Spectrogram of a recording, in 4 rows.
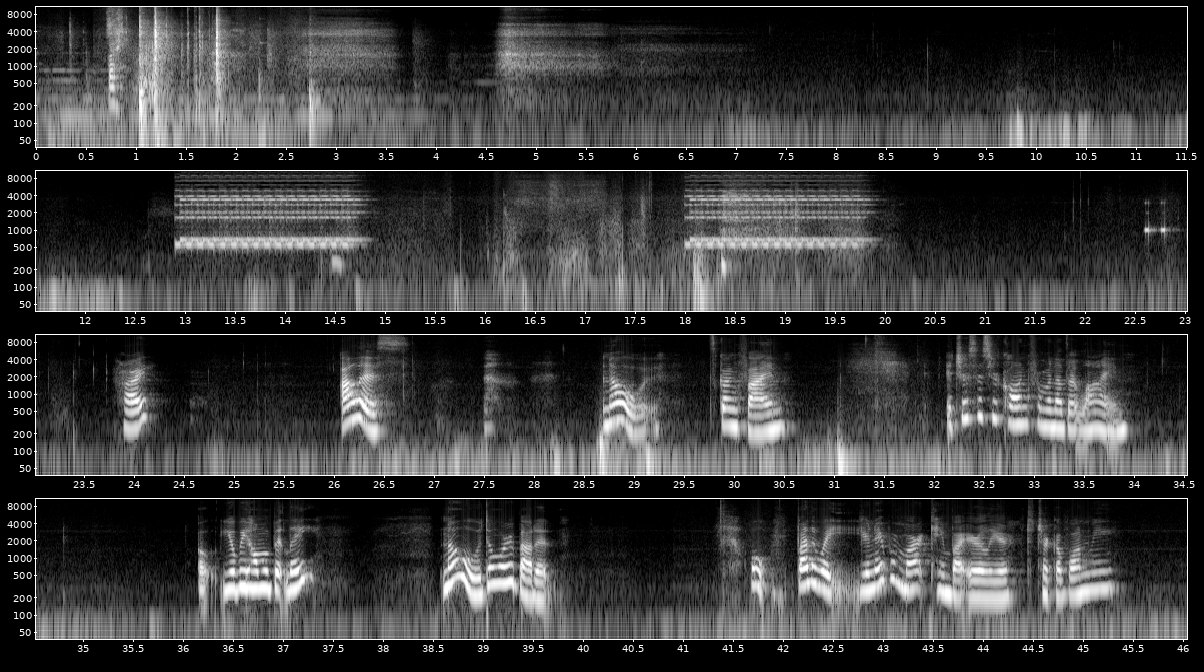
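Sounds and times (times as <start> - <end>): electronic telephone ring: 12.9 - 14.9, 18.0 - 20.0.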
